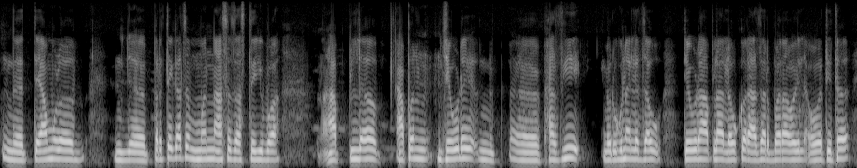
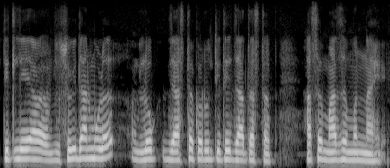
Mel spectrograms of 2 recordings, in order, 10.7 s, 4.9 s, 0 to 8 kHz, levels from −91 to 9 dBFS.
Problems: background sounds at intervals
